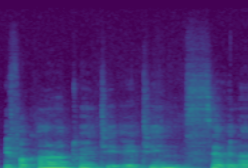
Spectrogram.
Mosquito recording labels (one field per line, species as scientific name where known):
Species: Anopheles arabiensis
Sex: female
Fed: unfed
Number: one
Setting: cup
